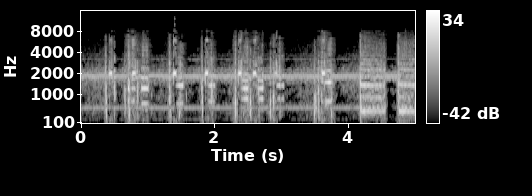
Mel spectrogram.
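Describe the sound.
A telephone rings in repeated electronic bursts of steady tone, fairly loud, with no talk over it.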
